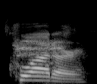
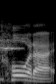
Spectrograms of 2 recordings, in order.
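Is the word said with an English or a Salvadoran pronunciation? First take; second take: English; Salvadoran. First: It is said with an English pronunciation. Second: It is said with a Salvadoran Spanish pronunciation. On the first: The speaker calls it right. "it's quarter" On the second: The speaker calls it wrong. "In El Salvador, we say Cora, but it's not Cora"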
